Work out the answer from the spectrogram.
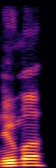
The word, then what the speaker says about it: Pneuma: i had the exact is that how it's pronounced pneuma i was like yeah like pneumonia like yeah did you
